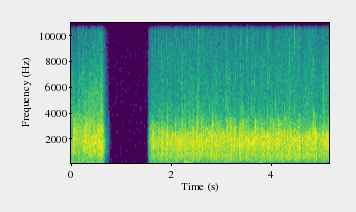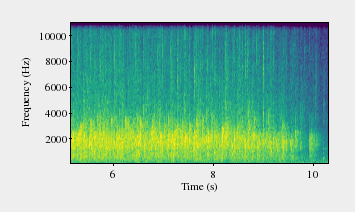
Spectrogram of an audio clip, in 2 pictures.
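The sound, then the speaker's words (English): A festival audience at the Hay Festival applauds to welcome a speaker, with steady, dense clapping that holds for around ten seconds after a brief cut near the start, then tapers off at the end. “He will be signing copies in the book tent afterwards. Please do give Jaideep a warm Hay welcome.”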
